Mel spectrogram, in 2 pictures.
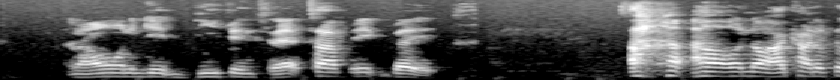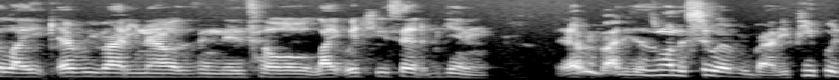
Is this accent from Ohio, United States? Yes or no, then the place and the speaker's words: no; Atlanta, Georgia, United States; It's your boy … clean in the flesh. Straight from Atlanta, Georgia. 22 years old. Single.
